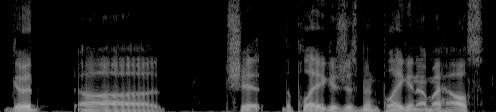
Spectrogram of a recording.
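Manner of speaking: normal talking voice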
